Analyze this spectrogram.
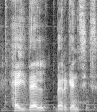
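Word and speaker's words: heidelbergensis: Gel es difícil pronunciarlo, eh, es heel bergensis. Heel vergensis. Heel vergensis.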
